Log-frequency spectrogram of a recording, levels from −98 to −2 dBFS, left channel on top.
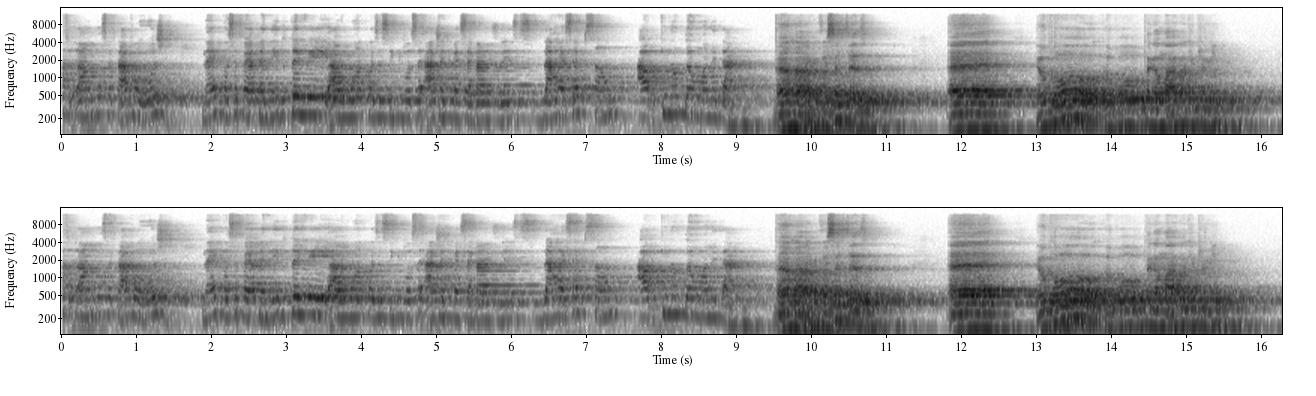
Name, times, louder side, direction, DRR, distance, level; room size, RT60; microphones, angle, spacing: voice 1, 0.0-1.4 1.9-7.4 7.7-9.2 9.6-10.1 10.4-10.5, equal, 90° left, 2 dB, 2.4 m, -28 dB
voice 2, 9.5-10.8 11.8-12.5 13.0-15.4, equal, 45° left, 0 dB, 7.3 m, -17 dB
26.0 x 19.5 x 7.7 m, 2.4 s
head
